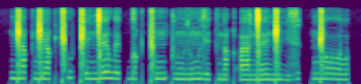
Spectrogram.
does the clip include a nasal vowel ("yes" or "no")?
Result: yes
